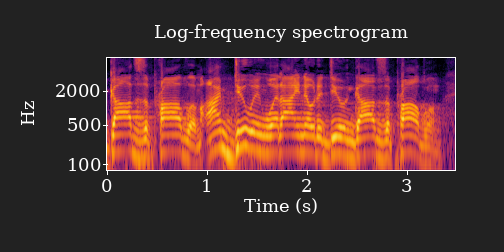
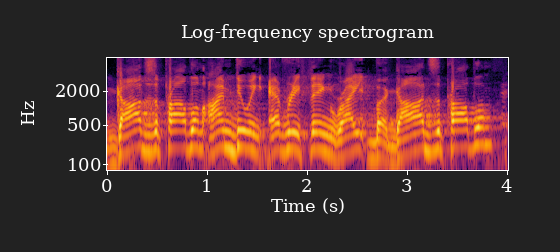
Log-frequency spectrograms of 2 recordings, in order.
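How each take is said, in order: First: Said in the usual way. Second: Lightly mocking, lifting into a question; mock incredulous. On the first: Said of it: "you feel like". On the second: Preacher showing how foolish blaming God sounds, mock incredulous. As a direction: echo the complaint as if it were foolish. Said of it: "You know how foolish that sounds?".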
